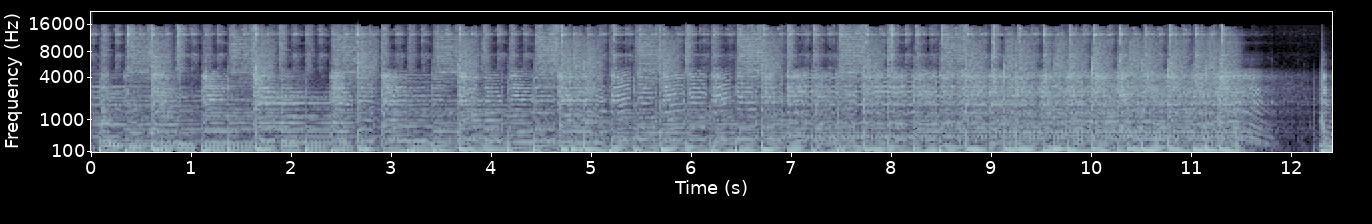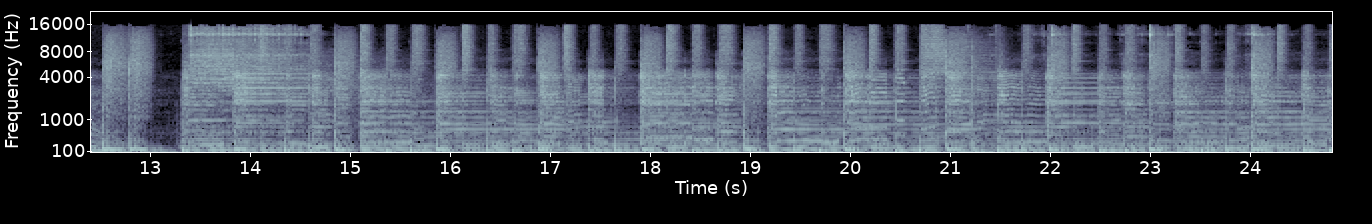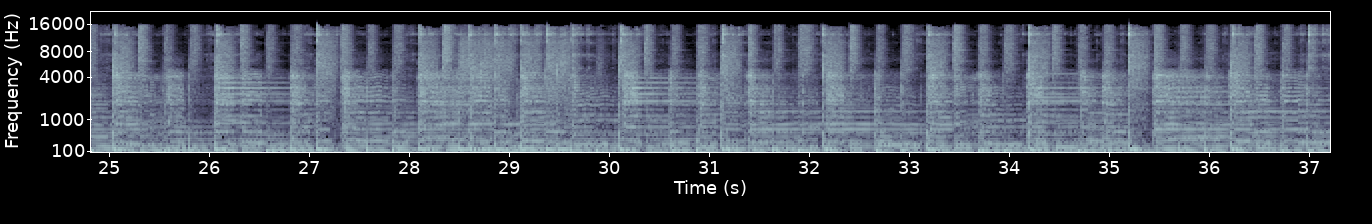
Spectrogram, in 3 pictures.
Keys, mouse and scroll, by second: 0.1-0.5 scroll up 1, 0.7 scroll up 1, 1.1 click, 2.4 middle click, 3.0 t, 3.7-5.4 drag, 5.4 t, 5.8 middle click, 6.4 middle click, 7.4 click, 8.5 t, 9.0 click, 9.8 t, 10.3 middle click, 11.2 t, 11.6 middle click, 12.1 middle click, 12.9 click, 13.9 t, 14.5 click, 15.4 t, 15.7 click, 15.9 middle click, 16.3 scroll down 1, 16.6 middle click, 17.1-17.5 scroll up 1, 17.6-18.9 drag, 19.1 t, 19.5 click, 20.4 t, 20.7 middle click, 21.4-22.1 scroll down 2, 22.1 middle click, 22.6-23.0 scroll up 1, 23.2-24.4 drag, 24.5 t, 25.0 click, 26.0 t, 26.4 scroll down 1, 26.7 middle click, 26.8 click, 27.4 middle click, 27.7-28.2 scroll up 1, 28.4 click, 29.4 t, 30.0 click, 30.9 t, 31.3 scroll down 1, 31.6 middle click, 32.2 scroll down 1, 32.4-33.9 drag, 33.9 scroll down 1, 34.1-35.5 drag, 35.5-36.9 scroll up 1, 36.9 click.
